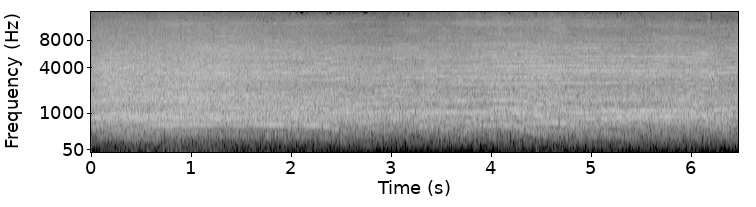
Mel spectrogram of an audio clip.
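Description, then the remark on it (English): A church audience shouts praise to God in a loud, sustained roar, many voices cheering together, with rising and falling whoops cutting through the steady wash of noise. “You have to have shouting church sometime.”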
